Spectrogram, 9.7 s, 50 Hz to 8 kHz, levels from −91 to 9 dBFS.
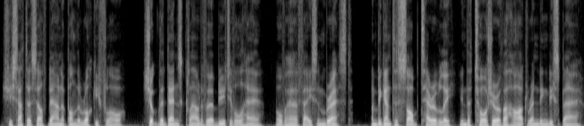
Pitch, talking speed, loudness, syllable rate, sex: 100 Hz, 205 wpm, -20 LUFS, 5.4 syllables/s, male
